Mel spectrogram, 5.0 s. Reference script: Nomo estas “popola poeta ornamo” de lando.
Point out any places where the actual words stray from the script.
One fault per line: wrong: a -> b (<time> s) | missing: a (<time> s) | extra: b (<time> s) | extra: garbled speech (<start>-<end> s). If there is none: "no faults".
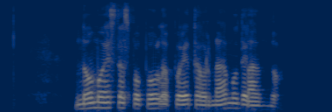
no faults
